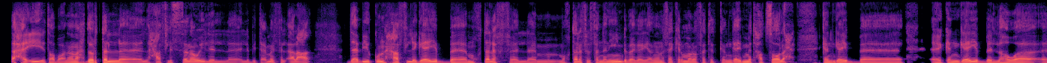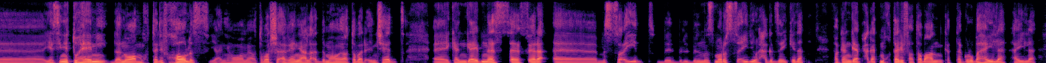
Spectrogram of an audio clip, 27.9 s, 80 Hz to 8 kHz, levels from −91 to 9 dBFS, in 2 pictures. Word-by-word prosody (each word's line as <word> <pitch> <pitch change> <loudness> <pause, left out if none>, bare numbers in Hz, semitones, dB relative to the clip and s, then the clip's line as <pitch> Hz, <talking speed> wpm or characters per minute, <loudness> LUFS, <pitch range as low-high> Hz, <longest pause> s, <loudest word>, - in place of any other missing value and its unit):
ده - - +3
حقيقي 140 -3 +1
طبعًا، 115 -2 -3
أنا 125 +1 +2
حضرت 160 +7 +3
ال 140 -6 +5
الحفل 120 +7 -4
السنوي 145 0 0
لل 115 -5 -6
اللي 105 +2 -10
بتعمل 125 +4 -6
في 130 - -18
القلعة، 135 +5 -2 0.5
ده 135 +3 +1
بيكون 140 +2 0
حفل 145 -1 0
جايب 140 -3 +1
مختلف 120 +5 -2
الم 110 -2 -7
مختلف 145 +6 -3
الفنانين 125 +1 0
بيبقى 125 -5 -2
جاي 115 0 -4
يعني 110 +2 -4
أنا 125 - -3
فاكر 140 +1 -6
المرّة 130 +1 -1
اللي 130 -1 -2
فاتت 130 0 -10
كان 115 -1 -7
جايب 130 +1 0
مدحت 125 -2 -2
صالح، 130 +4 +1 0.4
كان 120 -1 -1
جايب 125 -2 -1
آآ، 110 -1 -3 0.6
كان 125 0 0
جايب 140 -1 +2
اللي 120 0 0
هو 130 +1 +2 0.3
آآ، 105 -2 -6
ياسين 120 +6 +3
التُهامي، 145 +2 +6
ده 120 +2 -1
نوع 135 +2 +6
مختلف 135 +3 -3
خالص، 145 -6 +6
يعني 105 -1 -10
هو 110 +1 -4
ما 110 - -5
يُعتبرش 125 +7 -1
أغاني 130 +3 +1
على 115 -2 0
قد 125 +4 -5
ما 120 -1 0
هو 130 - +2
يُعتبر 130 -1 -1
إنشاد 130 +8 0 0.5
آآ، 115 +1 -1
كان 120 +1 -1
جايب 145 +2 +5
ناس 145 +2 +5 0.3
فِرَق 145 +2 +6 0.7
من 100 - -10
الصعيد 140 +7 -1 0.2
بال 110 -1 -8
بال 110 +2 -10
بالمزمار 120 +4 -1
الصعيدي 135 0 0
والحاجات 130 0 -3
زي 125 -3 -1
كده، 150 +9 -1 0.3
فكان 135 -1 0
جايب 155 +2 +3
حاجات 145 +3 -3
مختلفة. 145 -1 +2
طبعًا 135 -3 +1
كانت - - -17
تجربة 130 +2 0
هايلة، 140 +4 +3
هايلة 130 +5 -2
125 Hz, 175 wpm, -24 LUFS, 115-140 Hz, 0.7 s, التُهامي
